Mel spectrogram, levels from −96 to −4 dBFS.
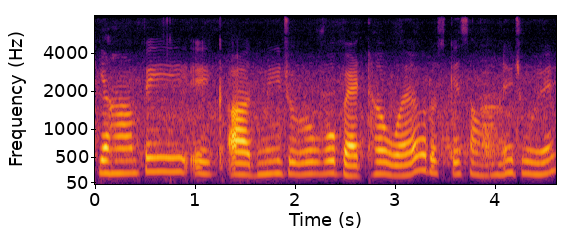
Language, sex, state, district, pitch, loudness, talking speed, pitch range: Hindi, female, Punjab, Pathankot, 210 Hz, -21 LUFS, 180 wpm, 200-225 Hz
